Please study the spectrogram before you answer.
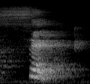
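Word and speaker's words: cette: C-E-T-T-E, pronounced as set.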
